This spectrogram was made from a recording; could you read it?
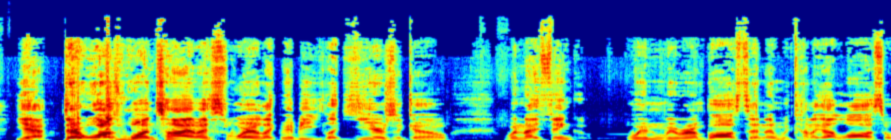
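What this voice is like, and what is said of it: Usual voice. Nothing is said of it.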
